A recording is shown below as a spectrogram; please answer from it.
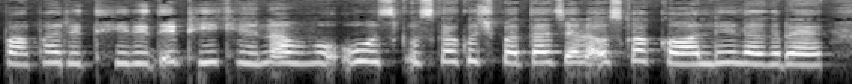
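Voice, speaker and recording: A woman's voice: sits high, little pitch movement, fairly quick, warm tone. A woman voicing a distraught young woman pleading for news of her partner. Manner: broken, pleading.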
